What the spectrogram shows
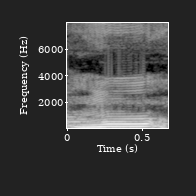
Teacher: واو دیکھیں، واو مدہ آ گیا، ایک الف کے برابر لمبا کریں گے۔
